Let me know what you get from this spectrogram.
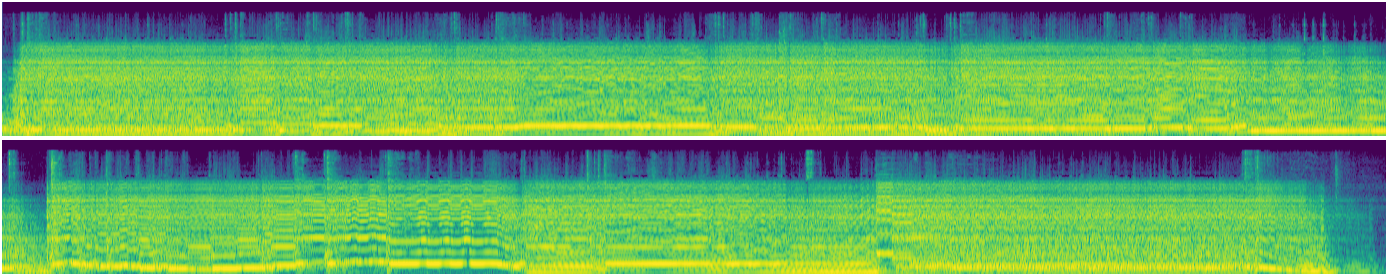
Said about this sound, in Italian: Il suono poi bello caldo, questa distorsione bella calda.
